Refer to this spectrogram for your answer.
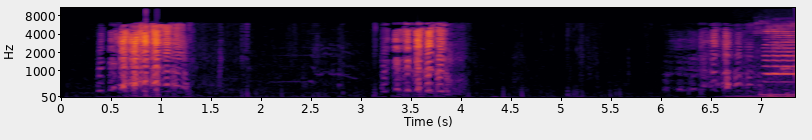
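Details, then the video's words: Goat bleats in three separate bursts, each about a second long, harsh and wavering, with quiet gaps between them and a final call that trails off into a low rumble. "goats and the sounds of goats"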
